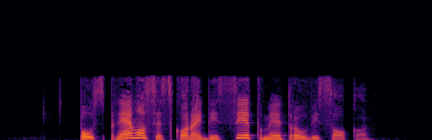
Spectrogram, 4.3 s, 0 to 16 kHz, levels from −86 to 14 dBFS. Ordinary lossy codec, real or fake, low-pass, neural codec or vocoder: MP3, 48 kbps; fake; 7.2 kHz; codec, 16 kHz, 0.5 kbps, X-Codec, HuBERT features, trained on balanced general audio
